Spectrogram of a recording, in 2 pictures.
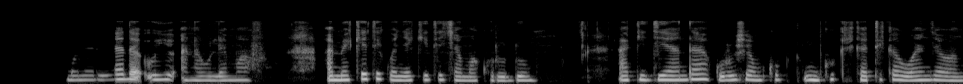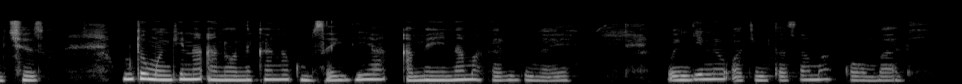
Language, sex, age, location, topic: Swahili, female, 25-35, Nakuru, education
